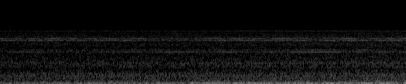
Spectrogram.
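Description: An A-10C jet in the DCS flight simulator taxiing to the runway, its engines a steady, broad roar with a low rumble that swells slightly toward the end, with no voices.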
